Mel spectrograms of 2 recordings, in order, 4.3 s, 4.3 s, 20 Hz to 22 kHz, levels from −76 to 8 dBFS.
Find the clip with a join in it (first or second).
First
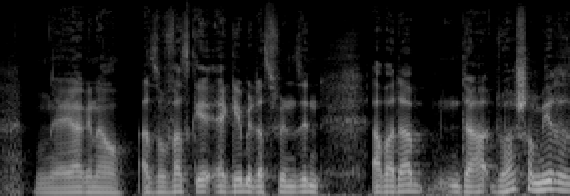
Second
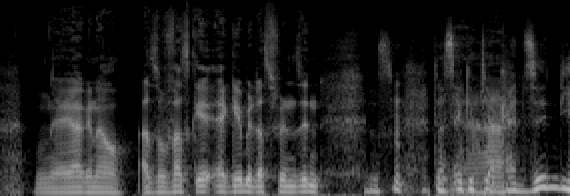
second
